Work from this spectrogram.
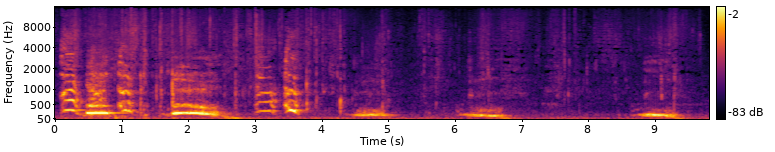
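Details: A walrus utters three loud, strained harmonic roars, then three softer, lower grunting moans at regular intervals, with quiet gaps between them.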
